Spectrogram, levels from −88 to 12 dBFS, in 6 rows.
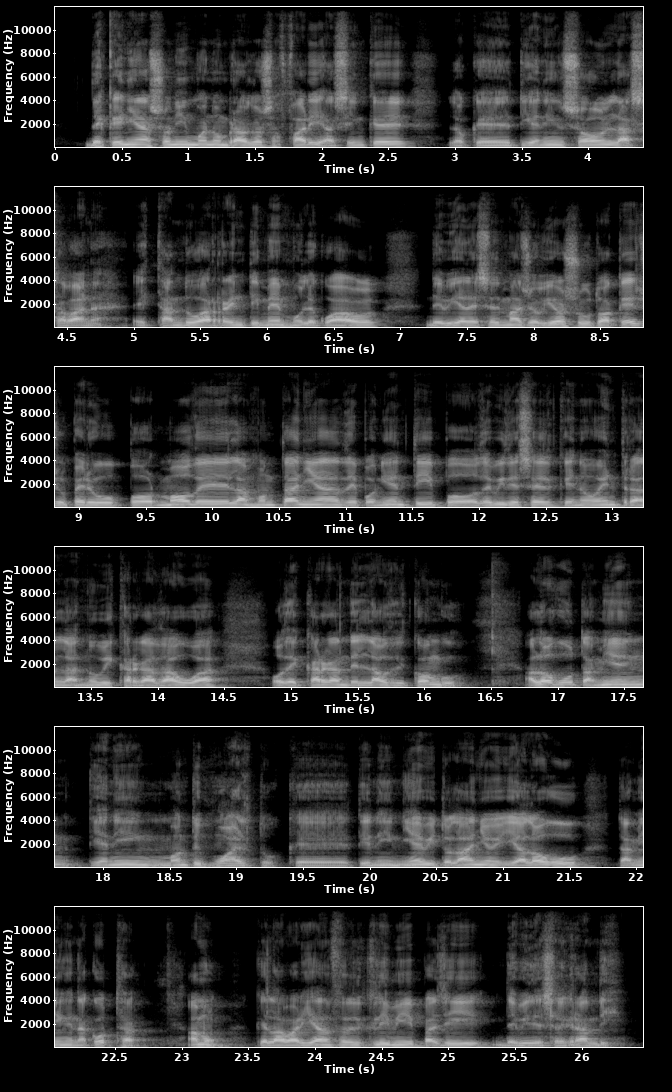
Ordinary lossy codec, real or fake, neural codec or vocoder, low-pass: none; real; none; none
